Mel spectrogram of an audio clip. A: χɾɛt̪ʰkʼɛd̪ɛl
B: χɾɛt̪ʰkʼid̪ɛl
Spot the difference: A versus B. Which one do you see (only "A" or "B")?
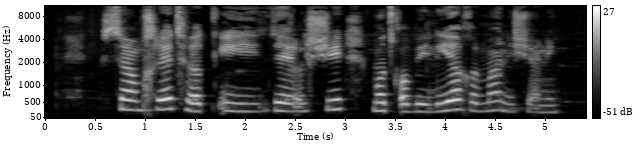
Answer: B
